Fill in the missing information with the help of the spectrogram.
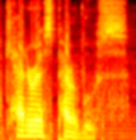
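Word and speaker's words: ceteris paribus: as cedus parabus or if you want a more um literal transl not a translation but a pronunciation of this Latin term kis parabus but I'm not going to do it I'm just going to say cus parabus because that's about all I can handle but it means all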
